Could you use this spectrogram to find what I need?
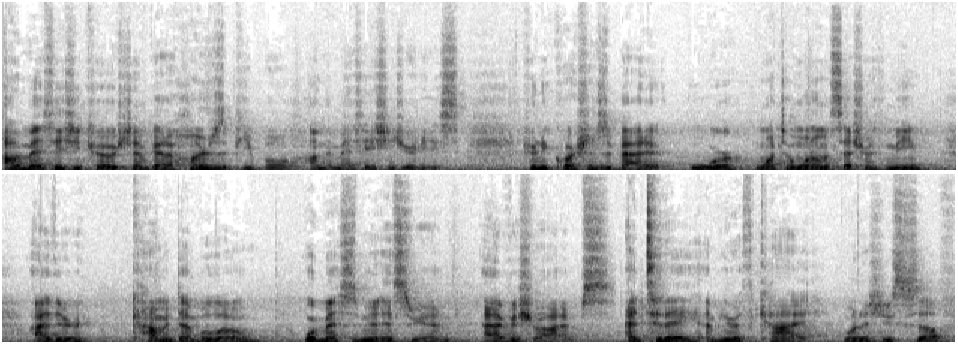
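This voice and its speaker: A man with an American accent talks at a very fast pace, his medium pitch carried by lively intonation. Music plays in the background, and audible room echo surrounds the voice. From United States. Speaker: meditation coach. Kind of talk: reaction video.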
